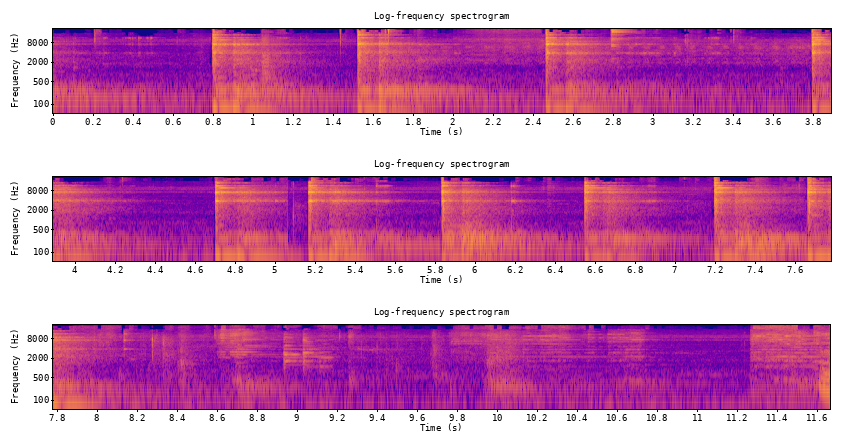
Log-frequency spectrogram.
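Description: A mallet strikes a stone carving point chisel, about a dozen sharp, ringing metallic blows at an uneven hand pace, close and clear, with quieter tapping at the end.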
